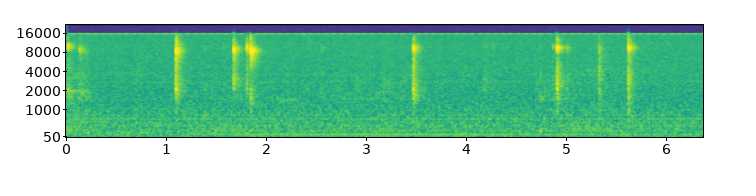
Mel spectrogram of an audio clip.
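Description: Small sharp clicks, about seven scattered irregularly, of glass beads and a steel beading needle knocking together as the needle and thread are worked through the beadwork close to the microphone, over a faint steady hum.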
